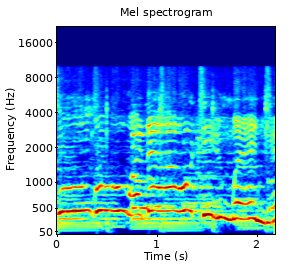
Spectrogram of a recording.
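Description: Gospel song: a singing voice comes in with a bending, wavering melodic line over the instrumental accompaniment, sliding down in pitch near the end.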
